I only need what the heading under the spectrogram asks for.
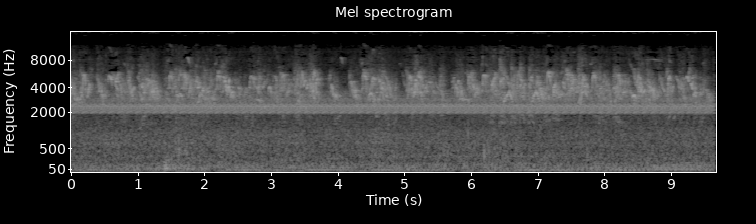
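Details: House sparrows and other birds chattering excitedly in a garden hedge on a late afternoon in early December: a dense, continuous chorus of overlapping high chirps and twitters, with a steady thin whine running underneath.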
